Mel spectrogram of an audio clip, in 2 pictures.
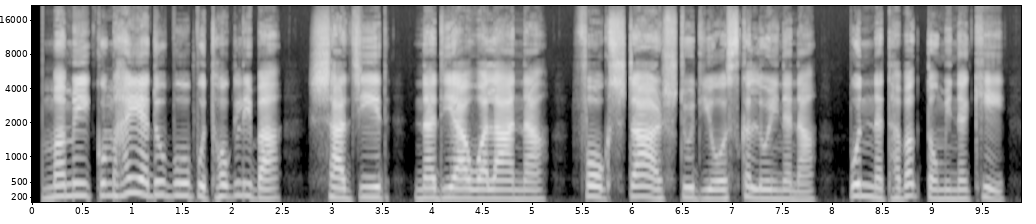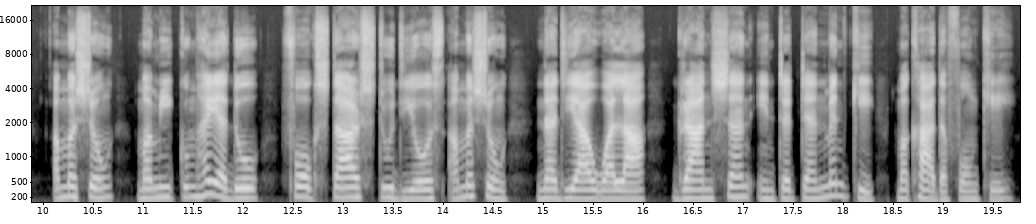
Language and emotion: Manipuri, neutral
